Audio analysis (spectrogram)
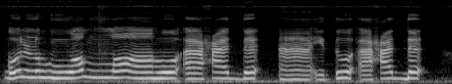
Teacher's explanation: Huruf dal termasuk salah satu dalam huruf qalqalah dan dia berada di akhir, maka pantulannya besar atau disebut dengan qalqalah kubro.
